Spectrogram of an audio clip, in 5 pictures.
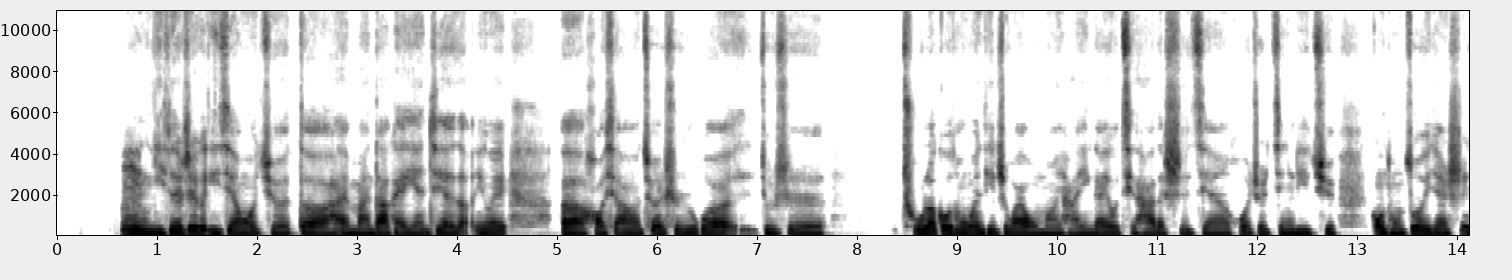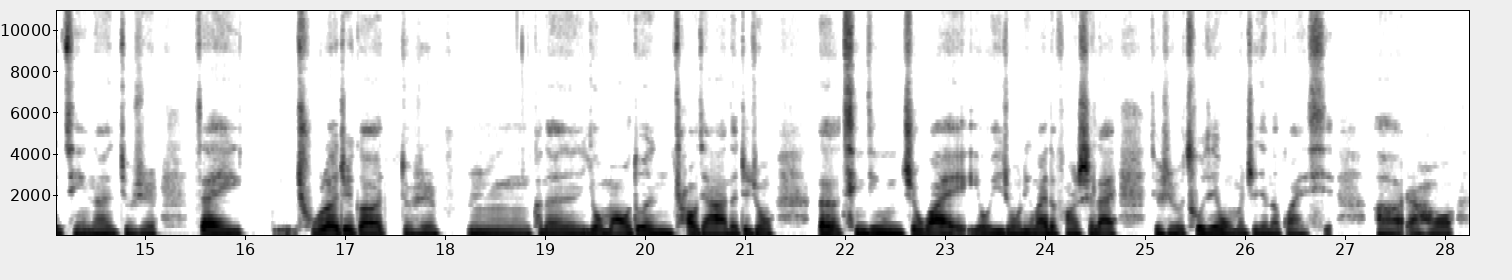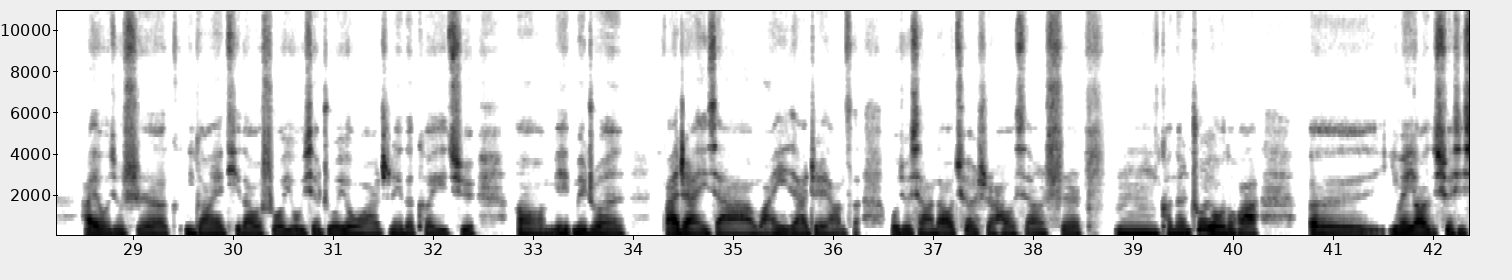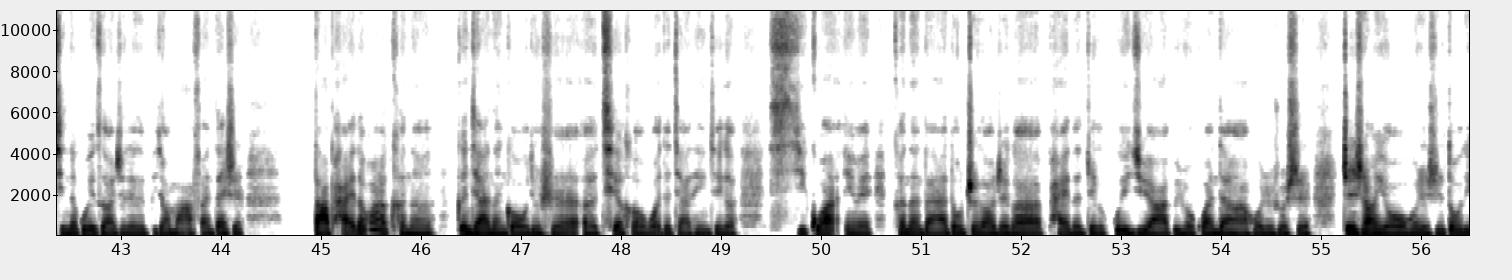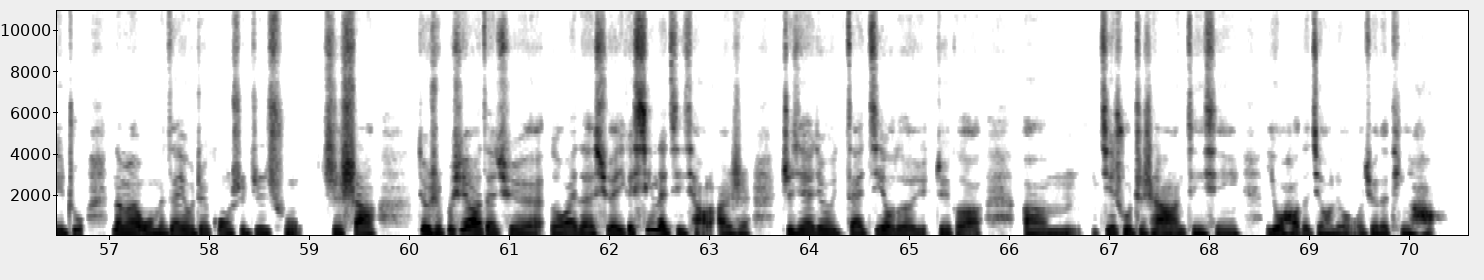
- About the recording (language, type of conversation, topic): Chinese, advice, 我们怎样改善家庭的沟通习惯？
- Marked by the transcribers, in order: other noise; "基" said as "之"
